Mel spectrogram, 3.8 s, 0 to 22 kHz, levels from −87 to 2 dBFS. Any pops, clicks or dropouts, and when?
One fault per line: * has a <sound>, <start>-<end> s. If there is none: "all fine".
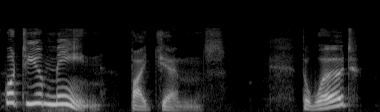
all fine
